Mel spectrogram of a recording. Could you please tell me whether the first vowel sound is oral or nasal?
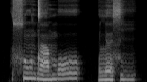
nasal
